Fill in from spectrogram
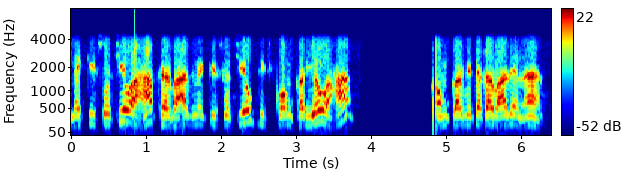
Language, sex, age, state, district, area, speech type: Maithili, male, 45-60, Bihar, Madhubani, rural, conversation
